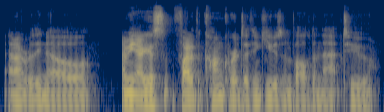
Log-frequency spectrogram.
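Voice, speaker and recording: Co-hosting a movie podcast, a young man chats casually and rambles, filling his talk with fillers and easy laughter. His voice sits low, a bit bright, and he speaks at a quick pace.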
